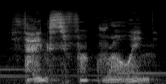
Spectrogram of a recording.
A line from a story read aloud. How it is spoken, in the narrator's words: he whispered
